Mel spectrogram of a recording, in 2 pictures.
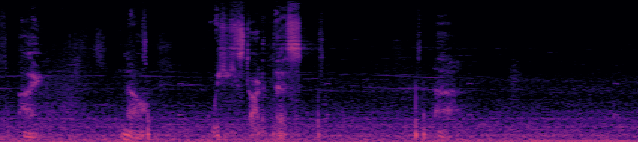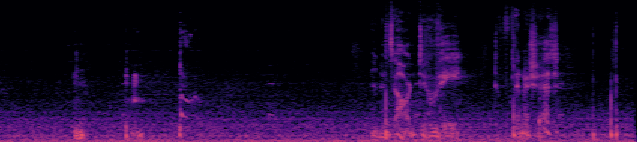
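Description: A man speaks in a low, gravelly voice, calmly and close.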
